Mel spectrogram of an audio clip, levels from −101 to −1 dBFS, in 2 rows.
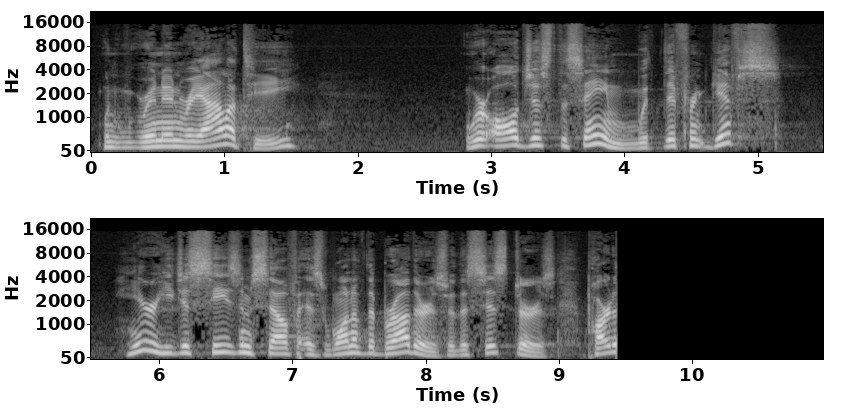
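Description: At 9.43 s, just after "or the sisters part", the speech stops mid-sound and drops straight into digital silence with no decay. This is a cut-off end: the final buffers were never written or played out, so the recording simply ends there.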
